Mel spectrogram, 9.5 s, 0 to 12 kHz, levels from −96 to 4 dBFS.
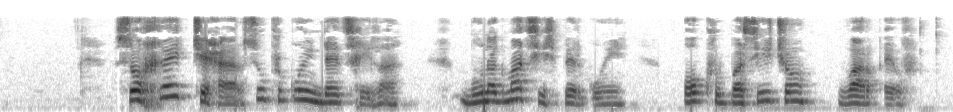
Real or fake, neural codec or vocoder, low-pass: real; none; 7.2 kHz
